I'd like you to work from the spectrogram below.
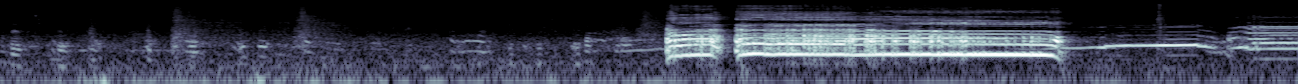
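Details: Several roosters kept in a backyard coop; after quiet background rustling, one loud harmonic crow rises and holds steady for about two seconds, then a thinner drawn-out note trails off at the end.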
